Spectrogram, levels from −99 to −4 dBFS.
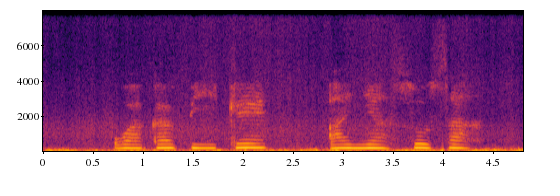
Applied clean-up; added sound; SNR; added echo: none; Wind; 7 dB; none.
